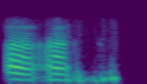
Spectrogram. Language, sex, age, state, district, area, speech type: Malayalam, female, 30-45, Kerala, Idukki, rural, conversation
